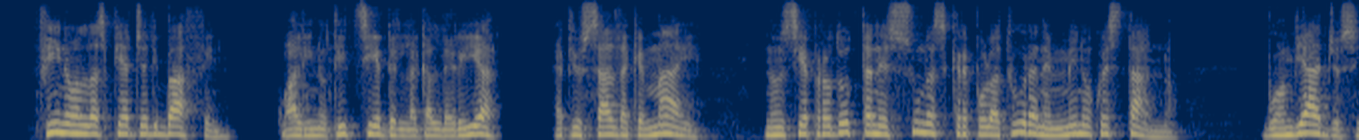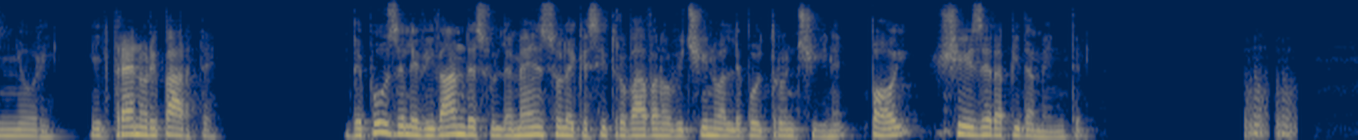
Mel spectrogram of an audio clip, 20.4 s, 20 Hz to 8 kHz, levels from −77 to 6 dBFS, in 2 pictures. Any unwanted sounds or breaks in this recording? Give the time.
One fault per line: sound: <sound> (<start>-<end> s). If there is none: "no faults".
sound: laugh (19.5-19.9 s)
